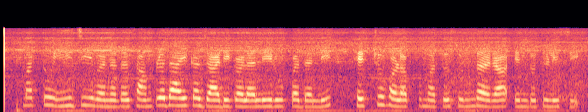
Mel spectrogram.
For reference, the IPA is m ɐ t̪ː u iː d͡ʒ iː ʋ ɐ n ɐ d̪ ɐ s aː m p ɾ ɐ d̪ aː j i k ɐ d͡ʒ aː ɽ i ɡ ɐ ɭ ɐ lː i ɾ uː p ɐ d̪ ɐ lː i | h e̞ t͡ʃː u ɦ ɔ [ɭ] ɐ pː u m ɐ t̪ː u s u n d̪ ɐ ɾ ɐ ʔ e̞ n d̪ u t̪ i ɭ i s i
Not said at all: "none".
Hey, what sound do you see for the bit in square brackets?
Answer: ɭ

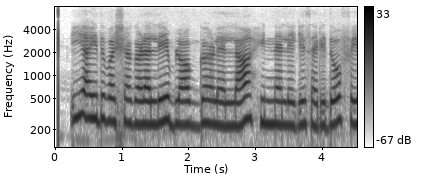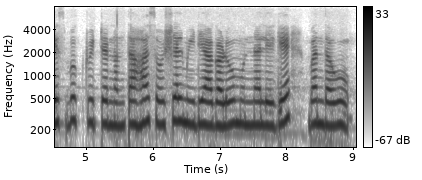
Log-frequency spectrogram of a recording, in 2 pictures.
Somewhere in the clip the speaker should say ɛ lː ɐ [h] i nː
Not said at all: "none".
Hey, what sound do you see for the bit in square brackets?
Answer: h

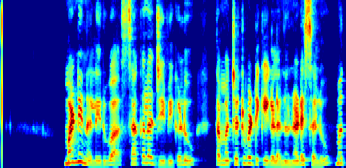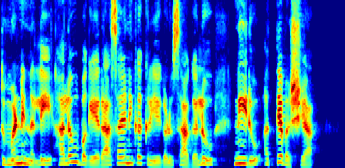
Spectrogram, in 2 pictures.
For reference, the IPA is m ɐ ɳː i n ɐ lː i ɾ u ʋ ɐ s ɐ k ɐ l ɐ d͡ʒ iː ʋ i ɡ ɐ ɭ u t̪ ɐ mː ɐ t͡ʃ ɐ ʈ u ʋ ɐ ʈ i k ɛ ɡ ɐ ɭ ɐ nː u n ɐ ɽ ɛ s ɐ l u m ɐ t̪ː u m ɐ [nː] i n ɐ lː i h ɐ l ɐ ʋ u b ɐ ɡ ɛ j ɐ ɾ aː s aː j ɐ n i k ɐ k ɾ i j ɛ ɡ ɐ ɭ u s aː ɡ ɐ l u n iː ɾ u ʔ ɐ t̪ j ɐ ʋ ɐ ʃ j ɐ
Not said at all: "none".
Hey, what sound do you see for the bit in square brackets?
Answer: ɳː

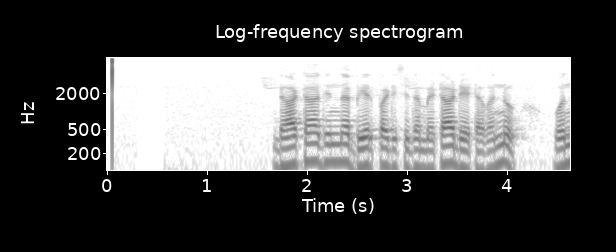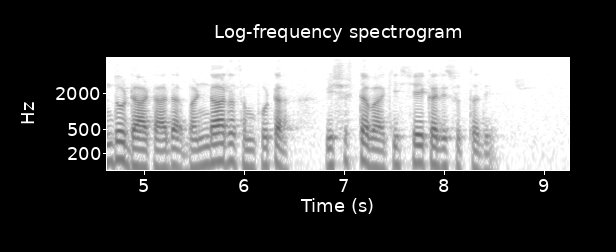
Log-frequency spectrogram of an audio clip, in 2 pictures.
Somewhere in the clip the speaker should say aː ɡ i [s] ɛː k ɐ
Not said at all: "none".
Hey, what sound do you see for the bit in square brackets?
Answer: ʃ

